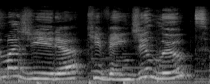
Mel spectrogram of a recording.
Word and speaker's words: loot: E o que, que é lute? Lute não é lutar. Lute, na verdade, a pronúncia correta é loot. Repeat after me loot.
